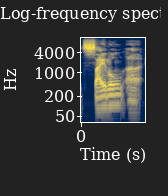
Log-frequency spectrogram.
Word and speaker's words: Scytl: how do you pronounce it, Cytl, S-C-Y-T-L, none of which was true.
